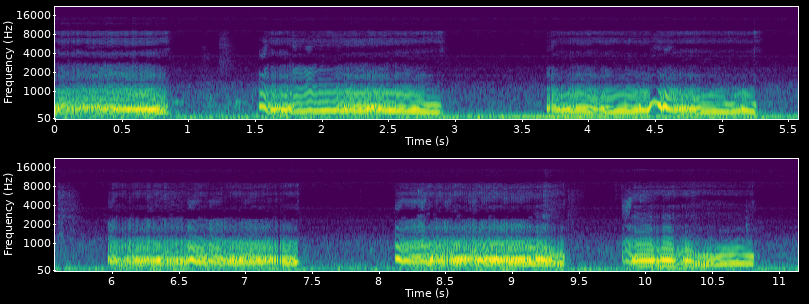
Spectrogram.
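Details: Squeaky whining from Alice, a pet fox: a series of about six drawn-out, quavering squeals, roughly every two seconds, some wavering and dipping, over a low steady hum.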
